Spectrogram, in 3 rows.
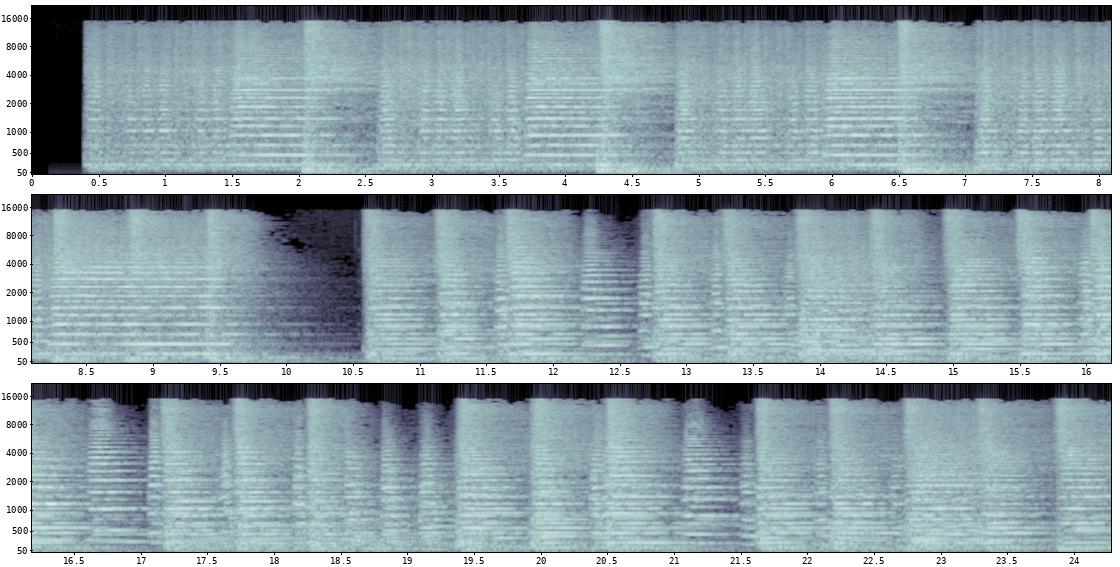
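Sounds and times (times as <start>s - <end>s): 
instrumental march: 0.4s - 24.2s.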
